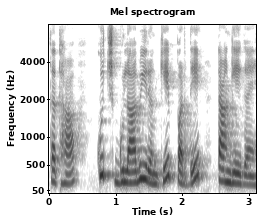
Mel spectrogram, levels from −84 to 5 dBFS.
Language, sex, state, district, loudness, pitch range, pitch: Hindi, female, Bihar, Madhepura, -21 LUFS, 180-275 Hz, 200 Hz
